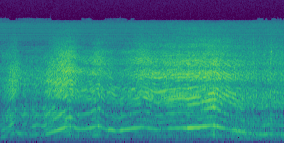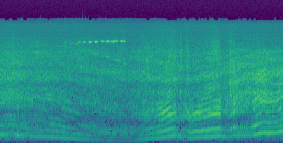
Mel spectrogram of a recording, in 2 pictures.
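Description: A motorcycle engine revs up and down as the bike is ridden in tight circles.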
